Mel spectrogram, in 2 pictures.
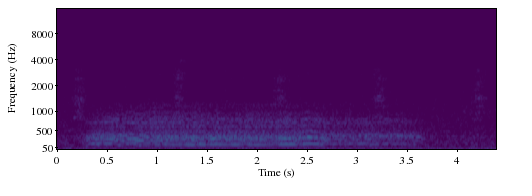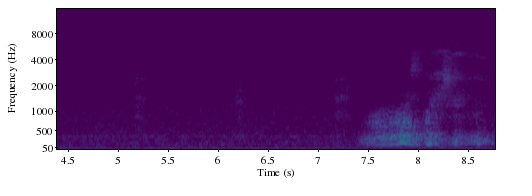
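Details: Bengal cat asserting rank over another cat: a long, steady low growl for several seconds, a quiet pause, then a louder harsh snarl at the end.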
